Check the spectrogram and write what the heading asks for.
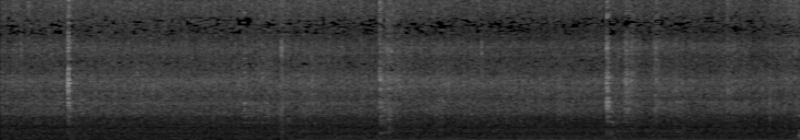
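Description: Turkey burger sliders sizzling steadily on a stovetop grill pan as they are turned over, with a few sharp clicks of the utensil against the pan.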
